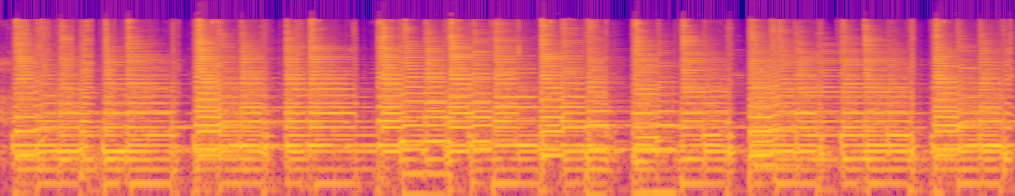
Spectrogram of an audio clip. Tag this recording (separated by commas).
Music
